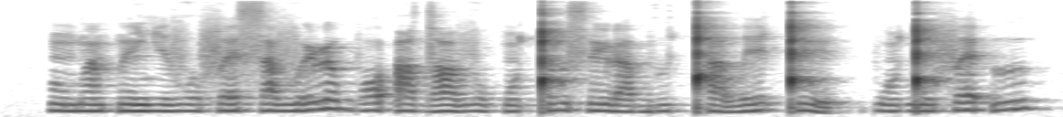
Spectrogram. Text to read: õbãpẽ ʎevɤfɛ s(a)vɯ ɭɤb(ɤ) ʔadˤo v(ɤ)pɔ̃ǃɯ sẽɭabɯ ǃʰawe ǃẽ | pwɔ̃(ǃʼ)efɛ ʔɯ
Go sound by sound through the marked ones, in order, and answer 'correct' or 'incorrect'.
correct, incorrect, incorrect, incorrect

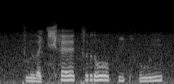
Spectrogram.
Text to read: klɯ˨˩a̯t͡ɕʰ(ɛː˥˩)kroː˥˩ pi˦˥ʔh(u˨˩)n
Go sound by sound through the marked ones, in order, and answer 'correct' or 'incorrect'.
correct, incorrect

